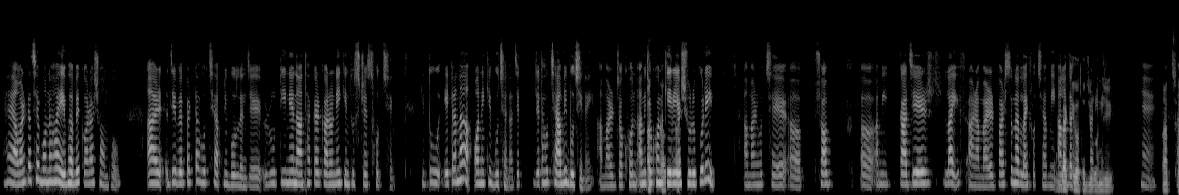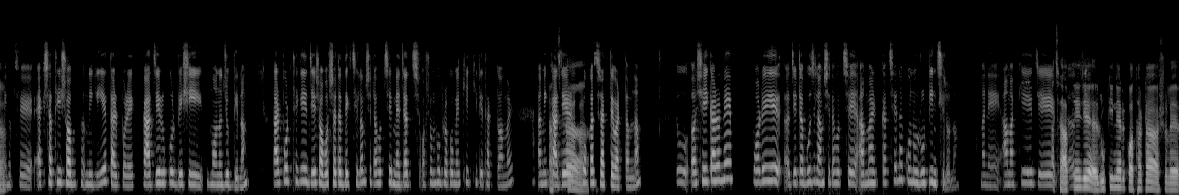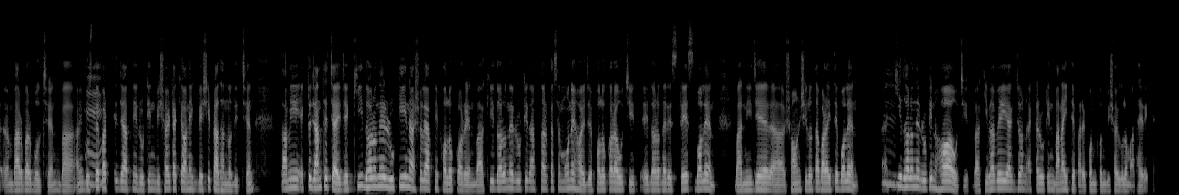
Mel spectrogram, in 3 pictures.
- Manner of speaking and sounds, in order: lip smack; horn; "ধরণের" said as "দরনের"
- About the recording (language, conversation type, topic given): Bengali, podcast, দীর্ঘমেয়াদে সহনশীলতা গড়ে তোলার জন্য আপনি কী পরামর্শ দেবেন?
